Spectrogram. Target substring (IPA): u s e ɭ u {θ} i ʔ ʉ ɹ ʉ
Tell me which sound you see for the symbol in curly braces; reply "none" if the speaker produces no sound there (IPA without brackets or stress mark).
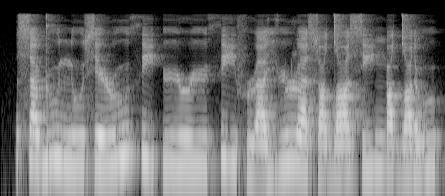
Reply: θ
